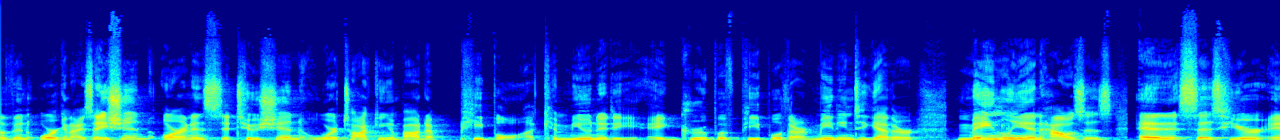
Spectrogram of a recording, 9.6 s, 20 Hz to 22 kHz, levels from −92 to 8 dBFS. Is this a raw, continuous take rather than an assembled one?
no; 2 cuts; at 7.1 s, 8.4 s

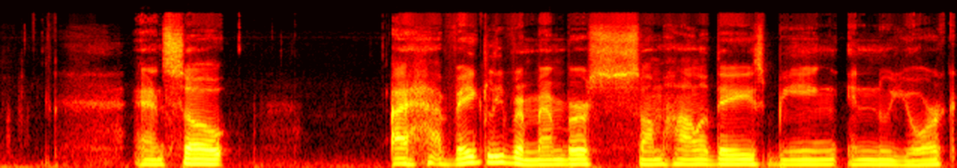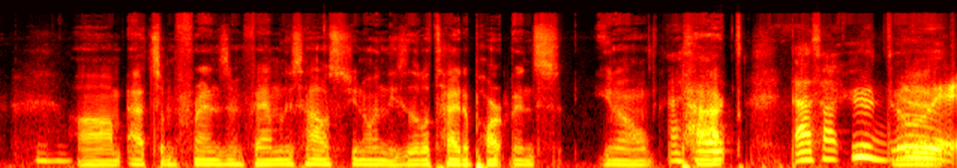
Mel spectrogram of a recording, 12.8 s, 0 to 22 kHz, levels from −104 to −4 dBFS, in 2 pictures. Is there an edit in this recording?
no; 0 cuts

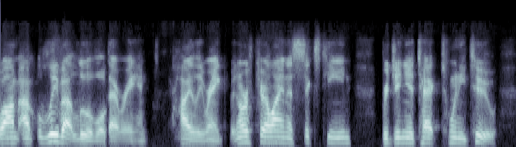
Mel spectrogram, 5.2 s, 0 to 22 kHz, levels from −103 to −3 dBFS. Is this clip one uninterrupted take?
no; 1 cut; at 1.1 s

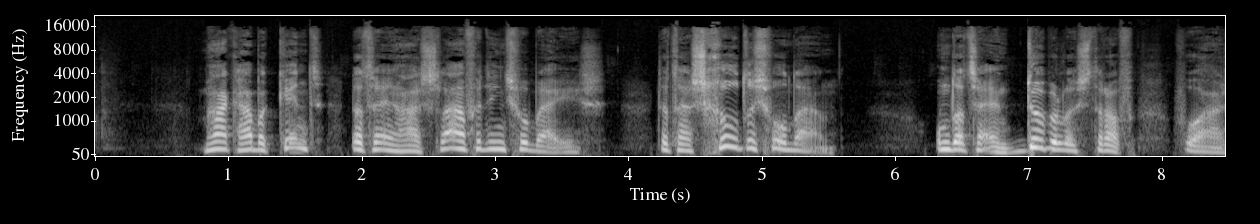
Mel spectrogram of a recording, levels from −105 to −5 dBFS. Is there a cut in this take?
no; 0 cuts

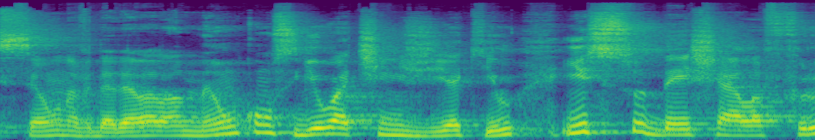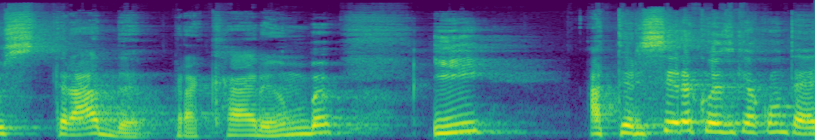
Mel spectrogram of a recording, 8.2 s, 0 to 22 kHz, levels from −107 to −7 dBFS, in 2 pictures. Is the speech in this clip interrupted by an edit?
yes; 1 cut; at 6.9 s

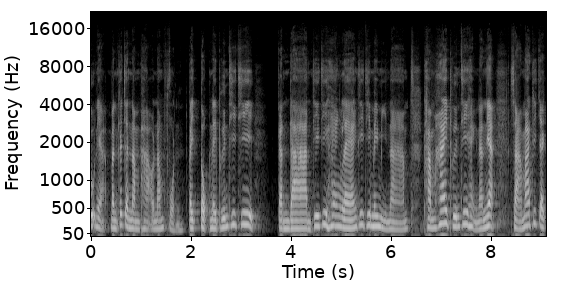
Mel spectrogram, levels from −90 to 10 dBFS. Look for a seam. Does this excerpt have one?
yes; 1 cut; at 1.9 s

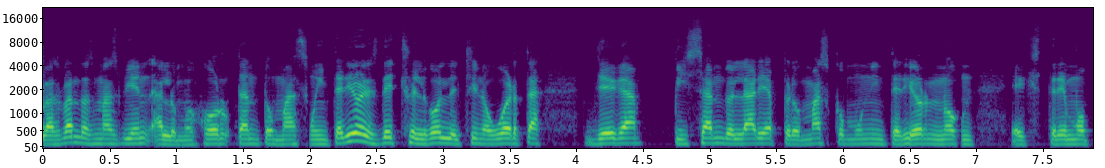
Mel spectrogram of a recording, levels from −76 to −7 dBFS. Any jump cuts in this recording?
yes; 3 cuts; at 1.4 s, 2.0 s, 6.9 s

